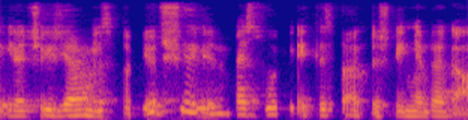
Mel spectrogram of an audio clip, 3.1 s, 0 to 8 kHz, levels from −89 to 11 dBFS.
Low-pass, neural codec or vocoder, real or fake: 7.2 kHz; codec, 44.1 kHz, 2.6 kbps, DAC; fake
